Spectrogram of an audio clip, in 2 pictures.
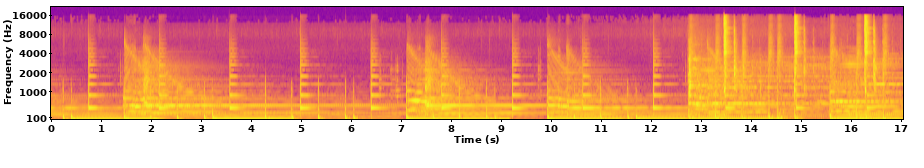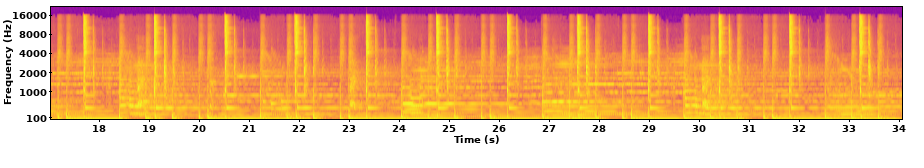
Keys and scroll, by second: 11.4 space, 19.9 space.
